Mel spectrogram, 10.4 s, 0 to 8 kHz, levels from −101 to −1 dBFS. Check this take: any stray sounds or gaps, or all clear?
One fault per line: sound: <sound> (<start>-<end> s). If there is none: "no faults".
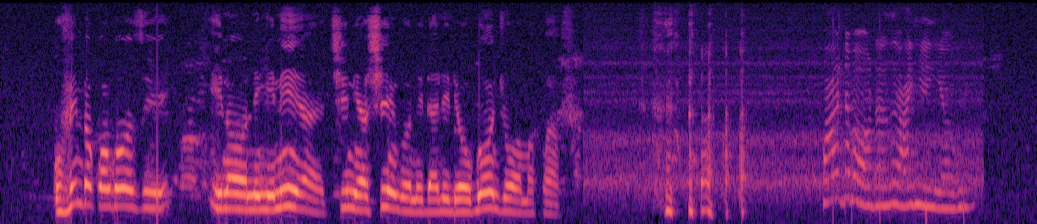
sound: laugh (6.4-7.5 s)
sound: throat clearing (8.2-9.8 s)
